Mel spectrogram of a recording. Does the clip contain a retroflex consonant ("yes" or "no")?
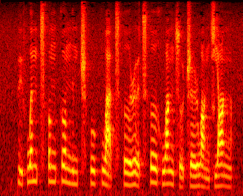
yes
